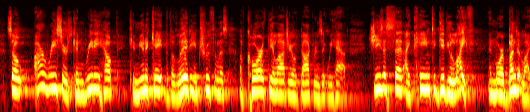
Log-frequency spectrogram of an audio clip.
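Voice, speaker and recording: A man with an American accent and high pitch, ordinary pitch variation at a moderate pace, over noticeable background noise. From US Midwest, Chicago area. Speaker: professor. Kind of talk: lecture.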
